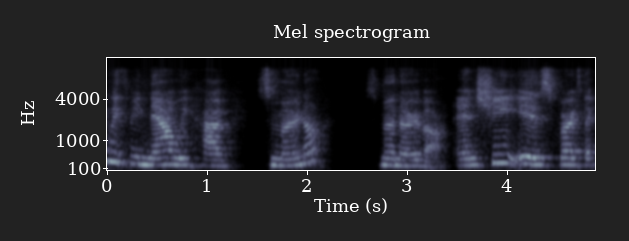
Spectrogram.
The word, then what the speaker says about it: Simona Smirnova: This way everyone can understand. But in Lithuania, it's pronounced as Simona Smirnova.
